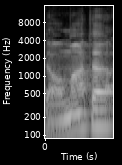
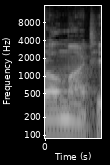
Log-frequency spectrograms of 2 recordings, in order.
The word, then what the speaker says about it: Almaty: How to say it? Almata or Almaty? Almaty. Almaty. Yeah.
